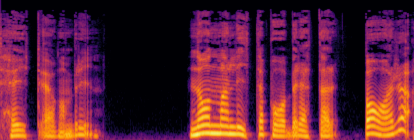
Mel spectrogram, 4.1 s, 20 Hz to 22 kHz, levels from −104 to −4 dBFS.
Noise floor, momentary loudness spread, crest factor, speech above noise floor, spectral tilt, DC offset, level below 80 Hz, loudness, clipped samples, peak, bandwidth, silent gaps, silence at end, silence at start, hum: -73 dBFS; 11 LU; 18 dB; 55 dB; -7.5 dB/octave; under 0.1%; -52 dBFS; -19 LUFS; under 0.1%; -2 dBFS; 15 kHz; none; 0.05 s; 0 s; none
